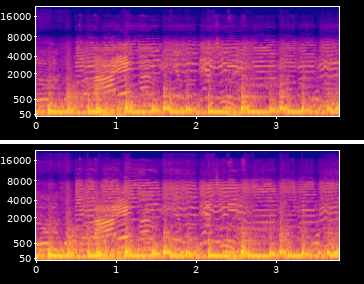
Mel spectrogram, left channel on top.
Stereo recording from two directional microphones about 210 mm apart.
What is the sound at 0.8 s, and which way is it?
Music, 40° right (ahead or behind).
